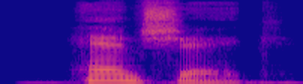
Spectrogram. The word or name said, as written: handshake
